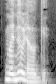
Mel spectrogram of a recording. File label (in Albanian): "monologue", frengjisht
